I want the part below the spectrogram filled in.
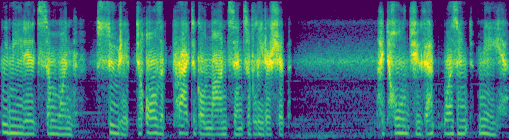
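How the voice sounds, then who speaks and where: A man's voice: medium pitch, level tone, slow, pushed and bright, poor audio. A man acting an earnest, resolute Mandalorian clan leader in a video game cutscene, solemn and determined. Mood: rueful, frank.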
